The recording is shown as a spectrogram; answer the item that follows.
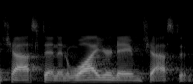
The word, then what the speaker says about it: Chasten: named after pronunciation is different though right so pronounced chasten everybody for the record it's chasten was a fun one growing up with um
